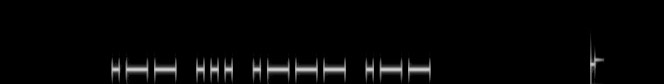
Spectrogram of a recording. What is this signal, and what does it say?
Morse code, heard as a keyed tone, about 17 wpm, 700 Hz. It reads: WSJW
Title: Four Challenging Letter-Number Combinations 17wpm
